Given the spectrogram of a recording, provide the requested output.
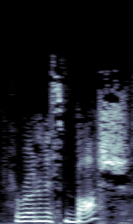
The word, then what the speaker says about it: Hieronymus Bosch: So, yeah, they have their roots in a famous Dutch painter named Hieronymus Bosch.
